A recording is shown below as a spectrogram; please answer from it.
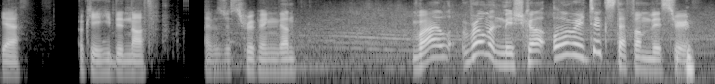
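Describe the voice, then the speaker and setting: Music plays in the background as a man talks at a moderate pace, with big swings in loudness and long, frequent pauses. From Hungary. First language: Hungarian. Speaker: sim racing commentator. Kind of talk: live commentary. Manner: casual, halting.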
